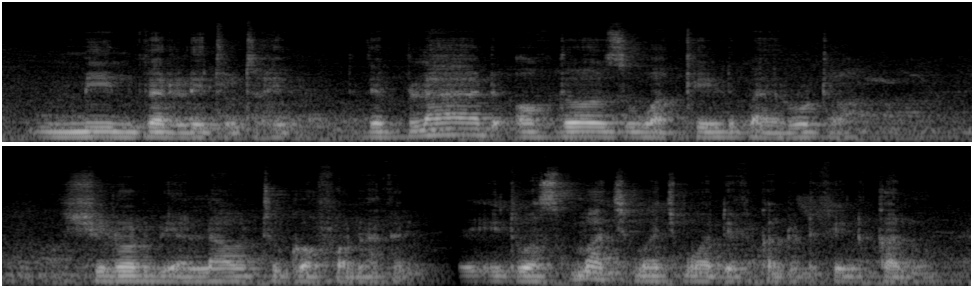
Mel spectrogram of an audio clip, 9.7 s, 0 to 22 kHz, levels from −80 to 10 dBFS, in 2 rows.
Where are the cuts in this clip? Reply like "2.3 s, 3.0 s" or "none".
1.7 s, 7.3 s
